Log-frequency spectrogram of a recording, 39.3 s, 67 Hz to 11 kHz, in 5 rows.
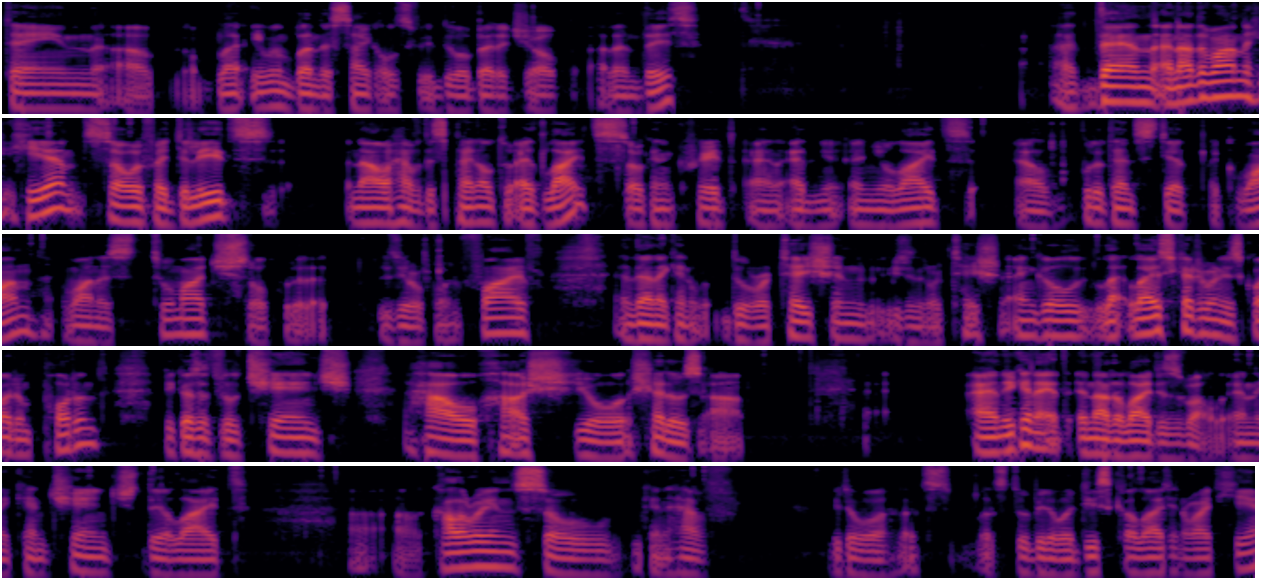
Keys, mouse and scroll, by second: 4.6 click, 5.5 0, 5.6 Return, 8.5 click, 11.6 click, 13.8 click, 14.3 1, 14.6 Return, 15.8 click, 17.4 5, 18.3 Return, 19.8-33.3 drag, 35.7-39.2 drag.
